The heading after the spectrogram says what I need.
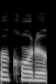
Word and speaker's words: record: Learners learn tape recorder or record player as a noun in school. And then for years they say, I need to record this, when they mean record.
